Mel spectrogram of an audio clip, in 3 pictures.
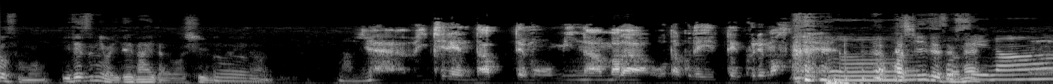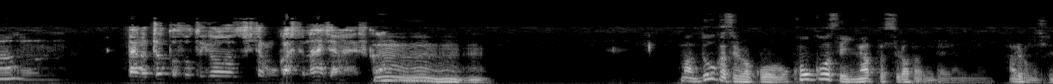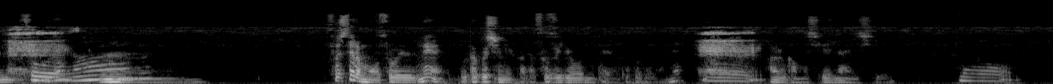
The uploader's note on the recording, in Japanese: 今回は、収録環境の関係で音声が悪く、お聞き苦しいところもあるかと思いますが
